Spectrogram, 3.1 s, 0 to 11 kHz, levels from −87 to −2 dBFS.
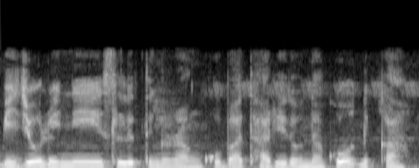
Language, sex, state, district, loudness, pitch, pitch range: Garo, female, Meghalaya, South Garo Hills, -14 LUFS, 210 Hz, 190-245 Hz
